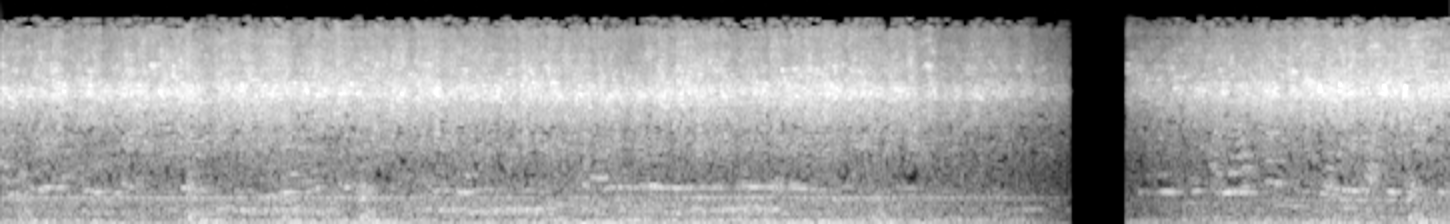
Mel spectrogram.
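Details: Huge flock of sparrows in a mulberry tree close to houses, continuous high-pitched chirping chorus of countless overlapping voices, briefly cut to silence near the end before the chatter resumes.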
